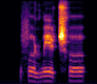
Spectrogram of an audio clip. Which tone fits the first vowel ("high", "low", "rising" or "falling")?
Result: falling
